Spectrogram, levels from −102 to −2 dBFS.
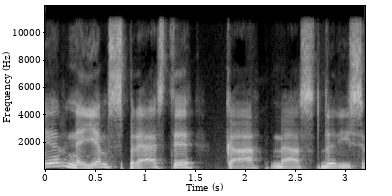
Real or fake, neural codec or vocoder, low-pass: fake; vocoder, 48 kHz, 128 mel bands, Vocos; 10.8 kHz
